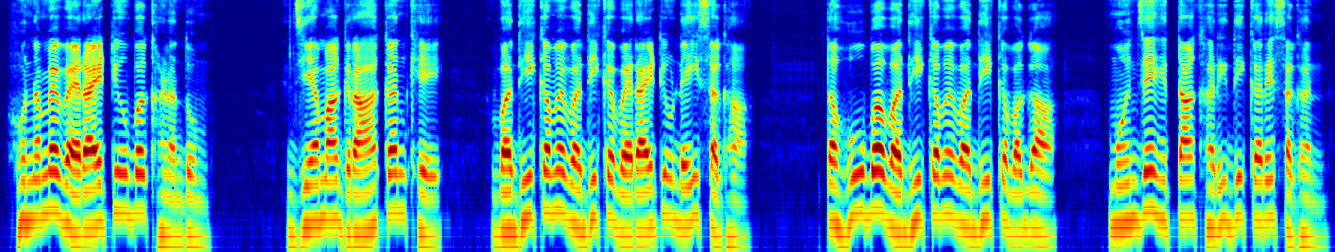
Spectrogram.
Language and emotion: Sindhi, neutral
